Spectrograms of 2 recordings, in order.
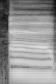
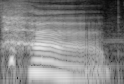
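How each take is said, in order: First: The word begins without an H sound. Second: The word begins with a clear H sound. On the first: The speaker calls it wrong. "none of this herb shit" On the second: The speaker calls it right. "the H in Latin is always sounded"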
